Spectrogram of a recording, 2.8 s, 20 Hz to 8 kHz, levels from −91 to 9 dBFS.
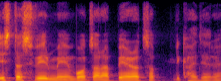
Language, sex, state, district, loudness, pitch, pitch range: Hindi, male, Manipur, Imphal West, -16 LUFS, 95 Hz, 95-105 Hz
